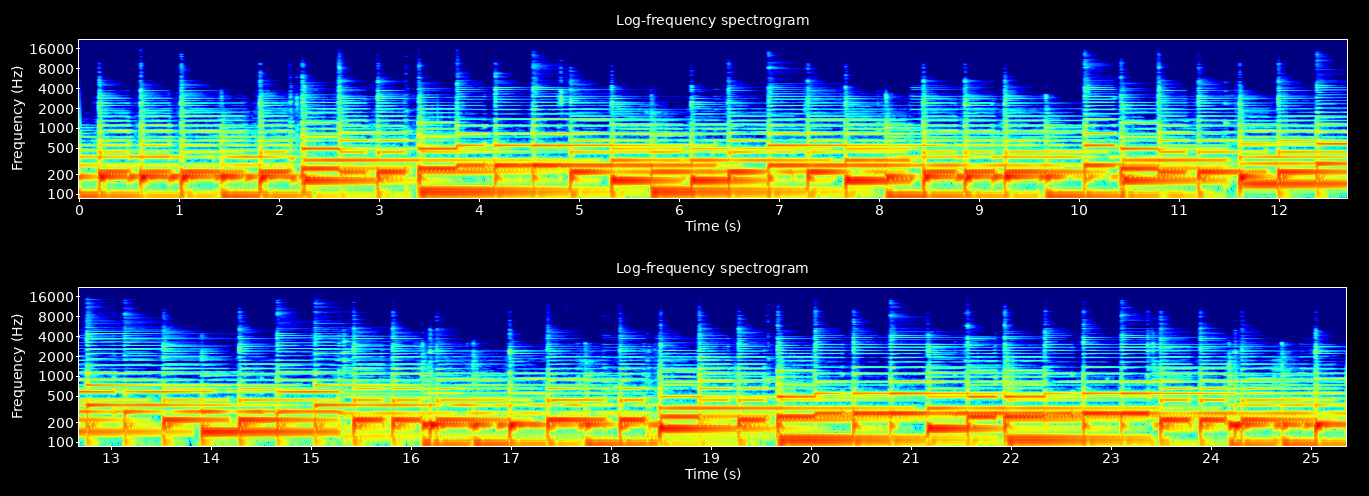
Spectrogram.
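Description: Fingerstyle acoustic guitar plays a verse slowly, with steady picked arpeggios over a low bass line, close and clear, alone with no talking.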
